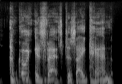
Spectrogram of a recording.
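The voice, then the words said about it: Imitates another person's voice. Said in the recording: “my impression of my wife”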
